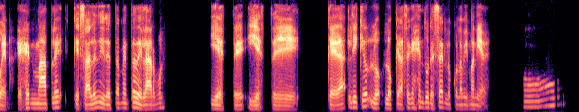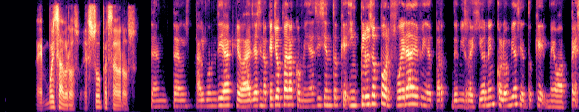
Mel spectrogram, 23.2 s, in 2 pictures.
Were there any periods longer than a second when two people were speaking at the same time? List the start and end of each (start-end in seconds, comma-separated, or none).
none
